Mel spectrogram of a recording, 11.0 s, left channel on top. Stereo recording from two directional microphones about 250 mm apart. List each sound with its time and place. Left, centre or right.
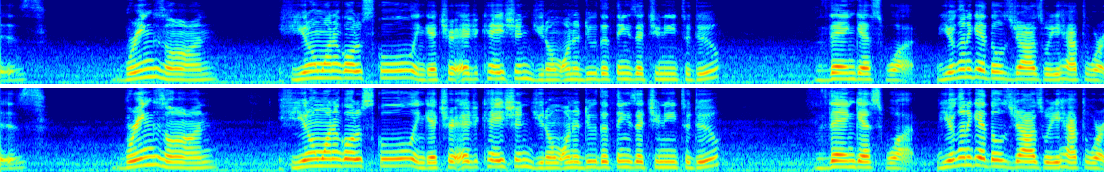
1.2 s speech: right
8.3 s speech: right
